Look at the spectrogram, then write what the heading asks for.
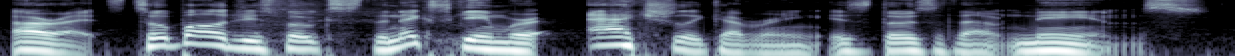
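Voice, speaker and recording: A man co-hosting a podcast, discussing games casually in a measured, mild-mannered way. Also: mid-range voice, very animated, vocal fry, slight background noise. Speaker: podcast co-host.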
